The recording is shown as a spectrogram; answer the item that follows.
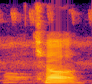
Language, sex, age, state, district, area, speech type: Odia, male, 18-30, Odisha, Bargarh, urban, read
